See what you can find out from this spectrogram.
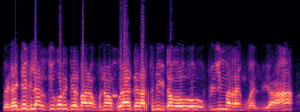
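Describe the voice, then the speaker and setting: This is a high-voiced Sylheti man arguing over a thin, noisy phone line. He scolds at a quick clip in long, exasperated rambles. Questioning grunts keep punctuating his complaints. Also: dry recording. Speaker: prank call participant. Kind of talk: heated phone argument. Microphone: telephone.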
